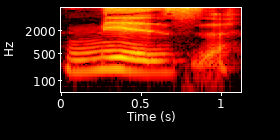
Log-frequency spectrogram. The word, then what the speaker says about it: Ms: one and last one Miz here the z sound Miz there are four basic ways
